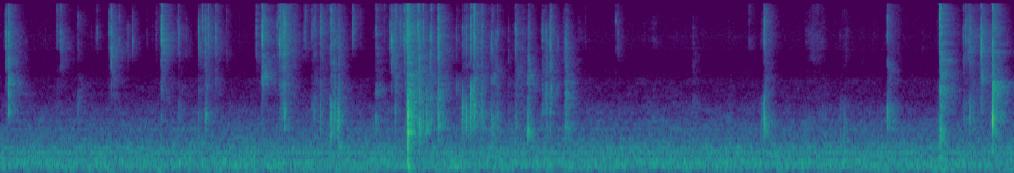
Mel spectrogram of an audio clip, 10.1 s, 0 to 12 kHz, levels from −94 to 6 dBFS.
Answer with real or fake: real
